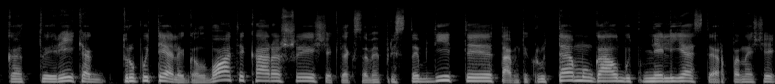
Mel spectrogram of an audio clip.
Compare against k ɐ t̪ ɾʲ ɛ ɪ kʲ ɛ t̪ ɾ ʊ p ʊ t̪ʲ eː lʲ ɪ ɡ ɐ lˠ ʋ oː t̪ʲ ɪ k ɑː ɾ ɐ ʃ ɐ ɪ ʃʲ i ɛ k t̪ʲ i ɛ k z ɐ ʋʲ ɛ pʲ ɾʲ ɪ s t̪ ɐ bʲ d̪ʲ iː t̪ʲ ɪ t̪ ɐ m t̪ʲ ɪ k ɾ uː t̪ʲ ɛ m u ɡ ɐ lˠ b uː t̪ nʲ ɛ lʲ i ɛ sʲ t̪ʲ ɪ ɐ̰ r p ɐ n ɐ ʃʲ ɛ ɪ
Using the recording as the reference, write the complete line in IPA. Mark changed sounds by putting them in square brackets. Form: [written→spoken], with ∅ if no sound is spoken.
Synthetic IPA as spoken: k ɐ t̪ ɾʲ ɛ ɪ kʲ ɛ t̪ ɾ ʊ p ʊ t̪ʲ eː lʲ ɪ ɡ ɐ lˠ ʋ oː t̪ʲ ɪ k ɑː ɾ ɐ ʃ ɐ ɪ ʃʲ i ɛ k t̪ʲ i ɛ k [z→s] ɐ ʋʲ ɛ pʲ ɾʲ ɪ s t̪ ɐ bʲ d̪ʲ iː t̪ʲ ɪ t̪ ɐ m t̪ʲ ɪ k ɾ uː t̪ʲ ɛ m u ɡ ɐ lˠ b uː t̪ nʲ ɛ lʲ i ɛ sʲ t̪ʲ ɪ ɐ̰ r p ɐ n ɐ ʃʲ ɛ ɪ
